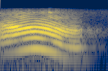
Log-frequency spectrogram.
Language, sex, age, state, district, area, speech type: Assamese, female, 45-60, Assam, Lakhimpur, rural, conversation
